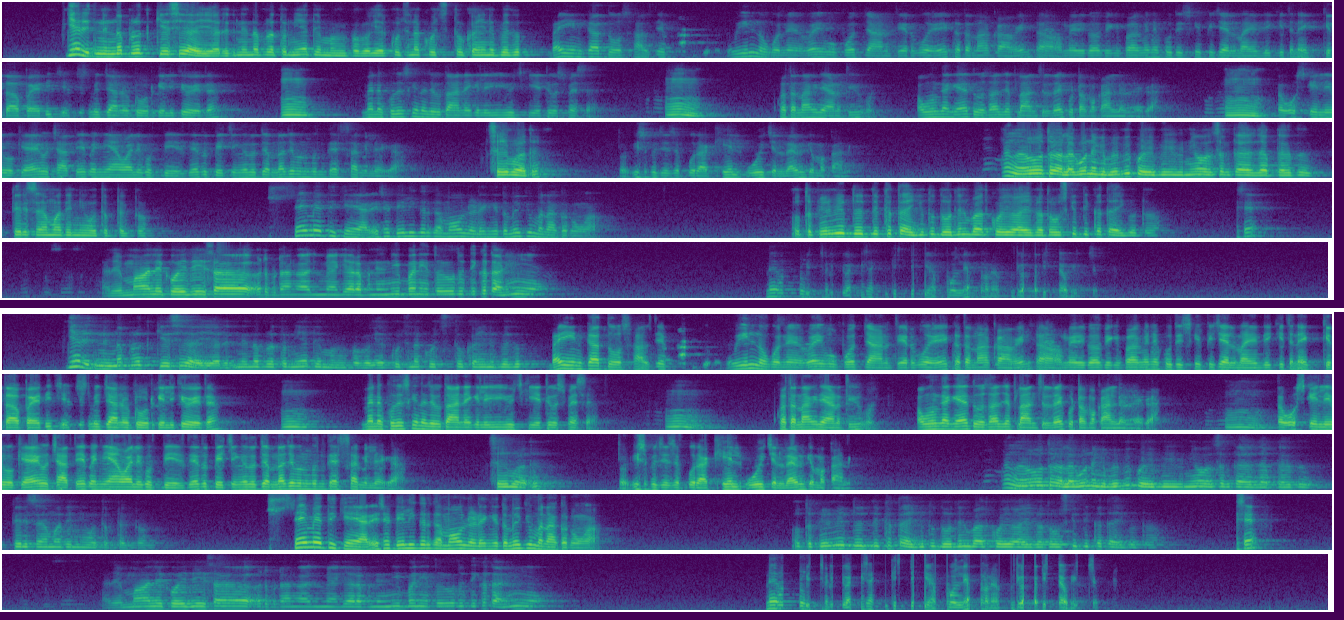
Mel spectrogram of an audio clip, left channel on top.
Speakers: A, on the left; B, on the right.
A: کیا ری نندپوت کی یار اتنےب تو نہیںیا مممی پاپا ی کچھ نہ کچھ تو کئی <unintelligible>
B: بھائی ان کا دو سال سے ان لوگوں <unintelligible> بھائی وہ بہت جانتے وہ خطرناک آام میے باا میں نے خود اس کے پیھے المائ دی ایک کتاب پائی تھی جس میں جانو ٹوٹ کے لکھے ہوئے تھے
A: ہوں
B: میں نے خود اس کی نظر اتارنے کے لیے یوز کیے تھے اس ویسے <unintelligible>
A: ہوں
B: خطرناک جانا ت ا ان کا کیا ہے دو سال جوب پلان چل رہا ہے کوٹا مکان لینے کا
A: ہوں
B: تو اس کے لیے وہ کیا ہے وہ چاہے ہیں کہ یہاں والے کو بیچ د تو بیچیں گے تو جب نہ جب ان کو ان کو حصہ ملے گا
A: صحیح بات
B: تو اس وجہ سے پورا کھیل وہی چل رہ ہے کہ <unintelligible>
A: وہ تو الگ ہونے کے بھی کوئی بھی نہیں ہو سکتا جب تری سمات نہیں ہوتاب تک تو
B: سمتی کیا ارس ڈلی <unintelligible> کا ماؤ لڑیں گے تو میں کیوں منع کروں گا
A: وہ تو پھر بھی دقت آئے گی تو دو دن بعد کوئی آئے گا تو اس کی دقت آئے گی تو <unintelligible>
B: اسے
A: ارے م لے کوئی دسا اٹپٹاگا آج میں ار اپنی نہیں بنی تو ا تو دقت آنی ہے
B: <unintelligible>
